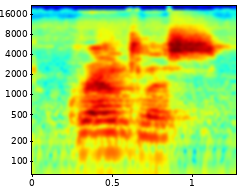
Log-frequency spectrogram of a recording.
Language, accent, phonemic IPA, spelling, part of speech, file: English, US, /ˈɡɹaʊndləs/, groundless, adjective, En-us-groundless.ogg
- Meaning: 1. Without any grounds to support it; baseless 2. Bottomless; having no bottom or floor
